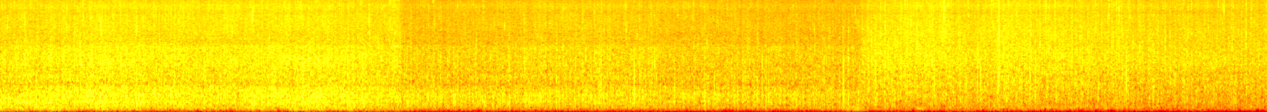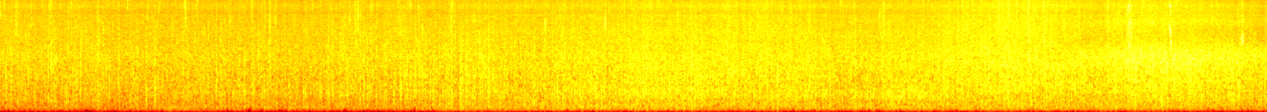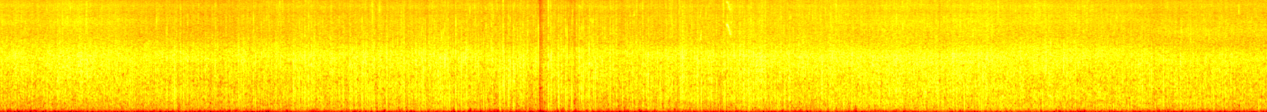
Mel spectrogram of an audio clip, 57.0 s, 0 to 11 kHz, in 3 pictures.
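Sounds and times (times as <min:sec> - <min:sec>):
heavy rain falling: 0:00.0 - 0:57.0
sharp drip clicks: 0:35.6 - 0:36.9.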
